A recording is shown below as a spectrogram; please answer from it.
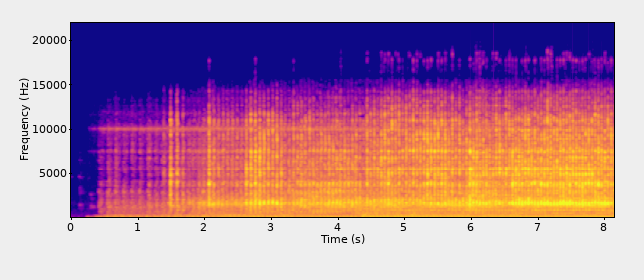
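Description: A wood lathe spins steadily at around 1,200 RPM while turning a hollow form, giving a continuous mechanical whir with faint rattling that grows slightly louder as the tool cuts, with no talking over it.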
